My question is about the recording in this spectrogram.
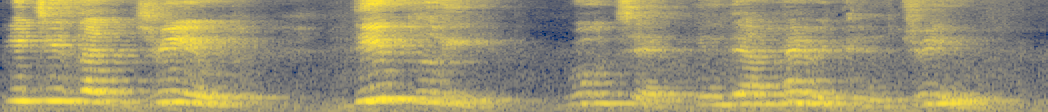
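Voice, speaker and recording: A woman giving an impassioned, oratorical recitation of a famous speech, with deliberate pauses and repetition. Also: fairly high pitch, big pitch swings, mellow, a little hiss or hum. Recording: very echoey, distant from the mic.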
